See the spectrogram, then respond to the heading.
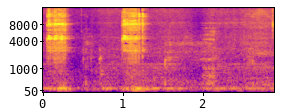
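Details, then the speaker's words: Electrolux LPR17 washer with noise during agitation. With the input shaft turning and the agitator shaft held, dry ratcheting clicks and gritty grinding come about once a second as it slips. One or more gears are suspected stripped inside the sealed gearbox, not confirmed. "ele tá girando em falso tô segurando Aqui ó era aquele barulho que estava fazendo lá dentro"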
